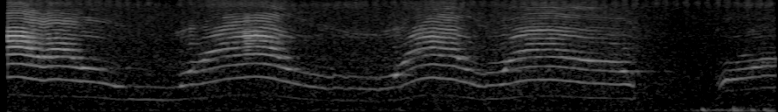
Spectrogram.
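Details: Domestic cats intimidating each other before a fight, slow-motion footage: long harmonic yowls rising and falling in wavering arcs, several drawn-out cries in succession with brief pauses, no other sounds.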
